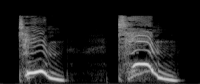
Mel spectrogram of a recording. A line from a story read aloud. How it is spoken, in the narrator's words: shouted George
